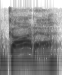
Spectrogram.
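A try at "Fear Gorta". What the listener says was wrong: There's a fucking R. Yes, you said gotta.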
